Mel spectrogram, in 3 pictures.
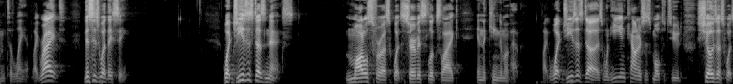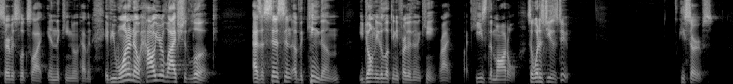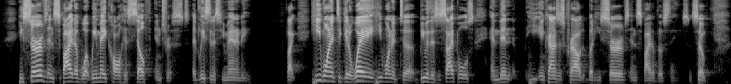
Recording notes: Sermon audio from our morning service on 8/6/23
